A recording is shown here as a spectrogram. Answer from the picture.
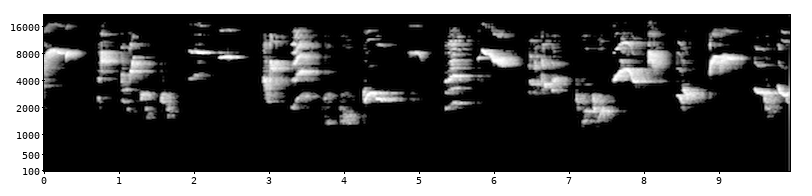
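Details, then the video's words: Continuous orange-headed thrush song in the ngeplong manner: quick, varied, high phrases of chirps, buzzes and slurred whistles, pouring out almost without pause over ten seconds in a quiet setting. "ANIS KEMBANG GACOR, pancingan suara asli alam anis kembang"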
